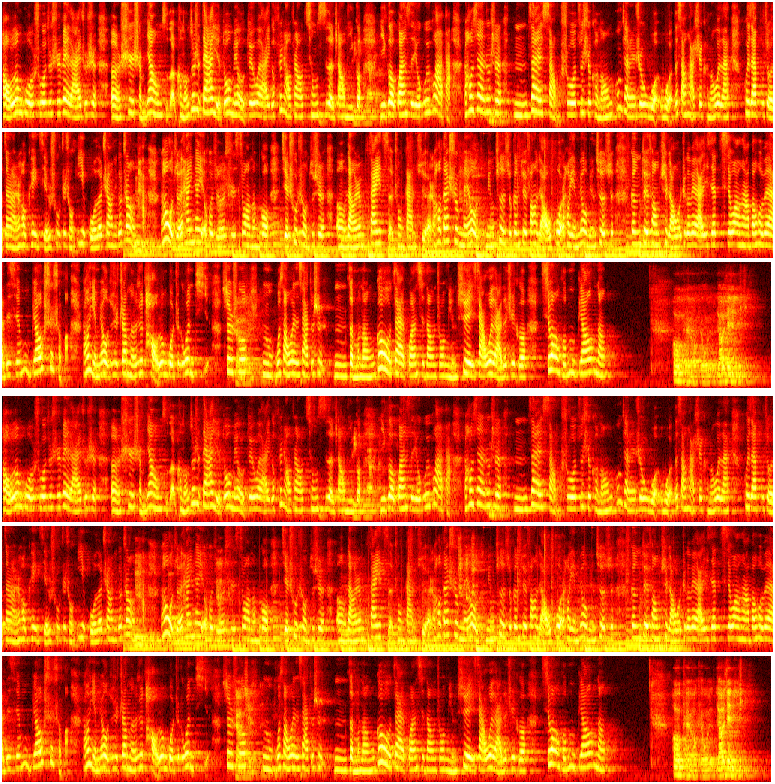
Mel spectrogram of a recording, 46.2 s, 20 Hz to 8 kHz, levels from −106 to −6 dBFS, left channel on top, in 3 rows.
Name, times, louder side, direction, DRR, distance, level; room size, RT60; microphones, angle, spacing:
voice 1, 0.0-35.7 36.0-42.9, left 3 dB, 55° left, 0.9 m, -22 dB
voice 2, 7.0-7.4 9.7-9.9 18.0-18.9 19.7-19.8 24.5-24.9 35.5-36.1 43.8-45.6, right 2 dB, 85° right, 4.8 m, -30 dB
sound 1, 17.8-29.0, equal, 5° right, 1.9 m, -31 dB
28.5 x 16.0 x 8.2 m
head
